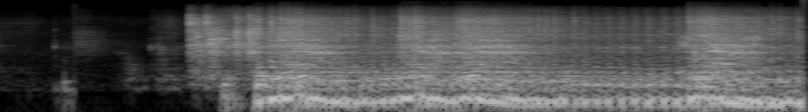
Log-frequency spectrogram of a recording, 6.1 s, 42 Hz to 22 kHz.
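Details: Old Yamaha Big Bear 350 ATV after front brake work: a few soft cranks, then it catches and settles into a steady, even idle; healthy start and run.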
